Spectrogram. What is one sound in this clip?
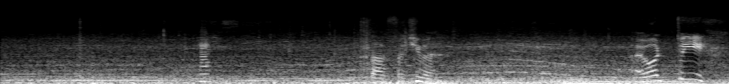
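A tractor engine drones steadily from inside the cab.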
